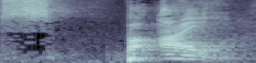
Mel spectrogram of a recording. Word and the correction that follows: Spui: How? – Spow.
